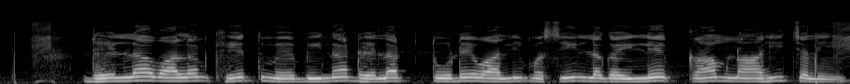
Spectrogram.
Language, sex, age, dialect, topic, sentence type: Bhojpuri, male, 18-24, Northern, agriculture, statement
